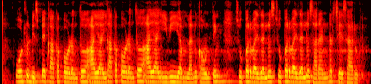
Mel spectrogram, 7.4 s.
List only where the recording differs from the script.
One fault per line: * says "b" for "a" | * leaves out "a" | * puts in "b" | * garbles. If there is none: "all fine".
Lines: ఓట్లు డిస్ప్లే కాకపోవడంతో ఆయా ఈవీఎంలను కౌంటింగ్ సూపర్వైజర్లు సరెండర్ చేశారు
* puts in "కాకపోవడంతో ఆయా"
* puts in "సూపర్వైజర్లు"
